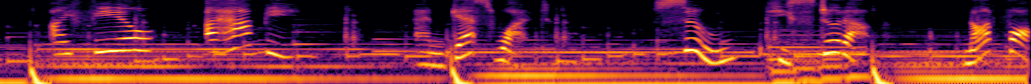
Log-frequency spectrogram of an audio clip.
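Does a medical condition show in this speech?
No.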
